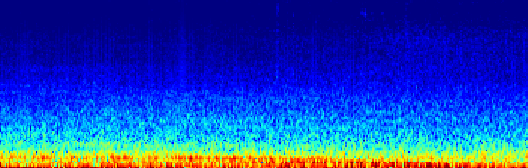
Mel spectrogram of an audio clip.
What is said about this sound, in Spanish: Al poco van los tres en el coche.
